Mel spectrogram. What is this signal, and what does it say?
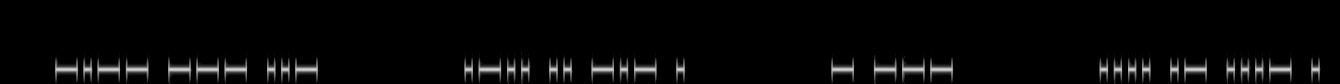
Morse code, heard as a keyed tone, about 17 wpm, 700 Hz. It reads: YOU LIKE TO HAVE
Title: 3x Word-Spacing - Sentences from Top 100 Words - 17wpm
